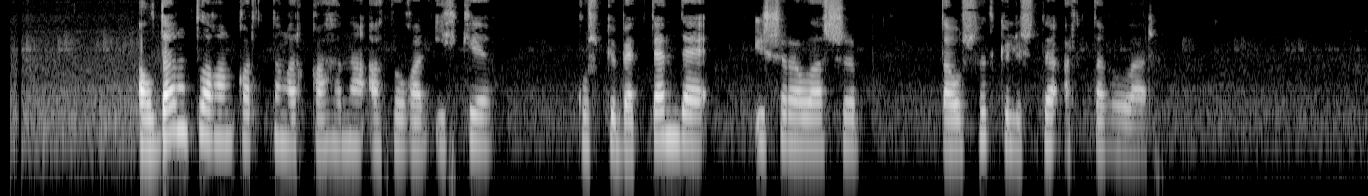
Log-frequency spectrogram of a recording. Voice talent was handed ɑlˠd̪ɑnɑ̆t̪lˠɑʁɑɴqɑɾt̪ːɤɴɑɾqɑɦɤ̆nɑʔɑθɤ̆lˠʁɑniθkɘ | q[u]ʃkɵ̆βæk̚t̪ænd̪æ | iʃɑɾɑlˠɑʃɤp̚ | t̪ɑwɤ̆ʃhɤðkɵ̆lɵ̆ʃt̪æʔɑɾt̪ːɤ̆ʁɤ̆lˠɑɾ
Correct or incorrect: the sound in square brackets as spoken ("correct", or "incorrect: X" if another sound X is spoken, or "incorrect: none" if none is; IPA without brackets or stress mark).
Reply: correct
